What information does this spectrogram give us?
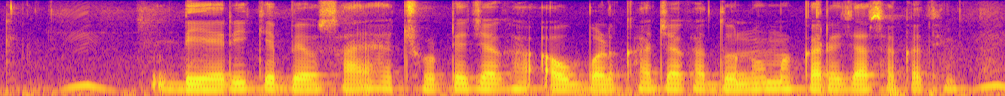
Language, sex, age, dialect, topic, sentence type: Chhattisgarhi, male, 25-30, Central, agriculture, statement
